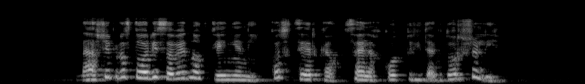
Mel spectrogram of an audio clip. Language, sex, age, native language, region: Slovenian, female, 50-59, Slovenian, Central Slovenia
